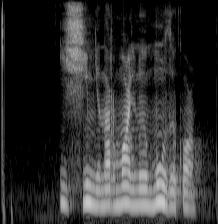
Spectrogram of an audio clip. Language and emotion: Russian, angry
